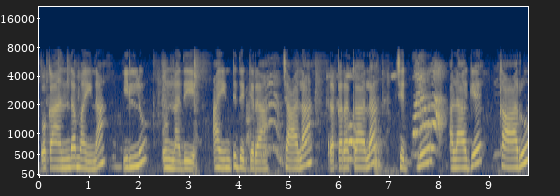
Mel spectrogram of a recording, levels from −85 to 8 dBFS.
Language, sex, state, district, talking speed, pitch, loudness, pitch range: Telugu, female, Andhra Pradesh, Sri Satya Sai, 80 wpm, 205 Hz, -14 LUFS, 195-250 Hz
